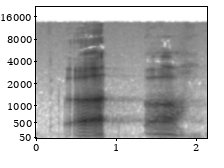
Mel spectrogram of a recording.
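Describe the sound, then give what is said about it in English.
Two loud, drawn-out burps into a microphone as a mic test, the first harsher and rumbling, the second lower and throaty, separated by a brief pause. “All right, burping in stereo.”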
